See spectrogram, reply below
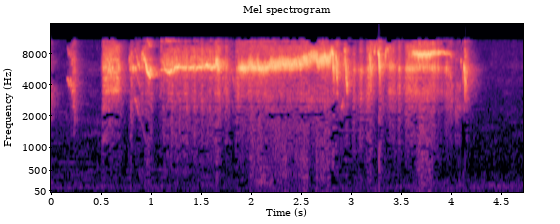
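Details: Village weaver song: a sustained, buzzy, sizzling high chatter lasting nearly four seconds, wheezy and slightly wavering, opened by a couple of quick notes.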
